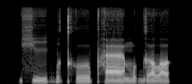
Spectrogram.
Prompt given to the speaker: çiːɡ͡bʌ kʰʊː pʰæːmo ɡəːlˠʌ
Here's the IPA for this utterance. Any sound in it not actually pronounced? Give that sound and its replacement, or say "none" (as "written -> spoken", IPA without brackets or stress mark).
none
